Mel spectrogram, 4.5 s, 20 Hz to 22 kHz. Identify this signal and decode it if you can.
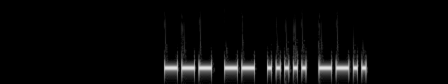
Morse code, heard as a keyed tone, about 28 wpm, 700 Hz. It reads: OM5Z
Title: DXCC-100 Call Signs - 4 Characters - 28wpm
